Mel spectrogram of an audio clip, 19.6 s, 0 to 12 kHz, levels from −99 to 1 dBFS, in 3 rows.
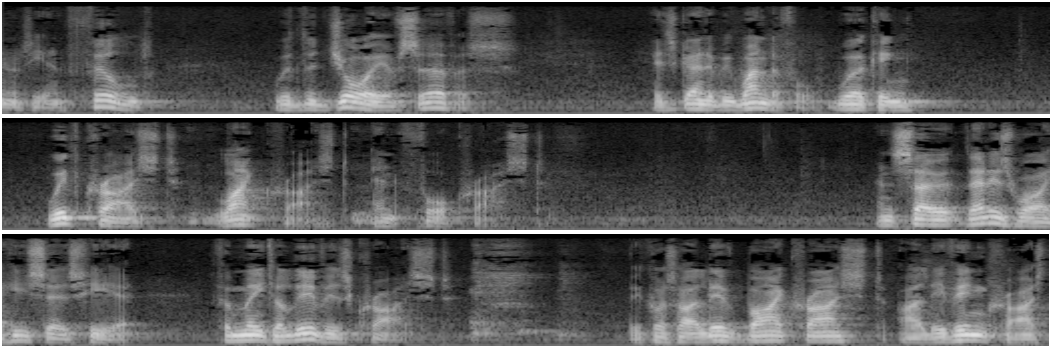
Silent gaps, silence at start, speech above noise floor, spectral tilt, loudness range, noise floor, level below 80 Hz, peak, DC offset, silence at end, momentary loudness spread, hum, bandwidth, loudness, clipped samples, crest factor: none; 0 s; 33 dB; -5.5 dB/octave; 7 LU; -56 dBFS; -60 dBFS; -2 dBFS; under 0.1%; 0 s; 19 LU; none; 11 kHz; -24 LUFS; under 0.1%; 22 dB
